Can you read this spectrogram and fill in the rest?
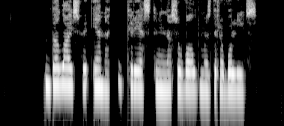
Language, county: Lithuanian, Vilnius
